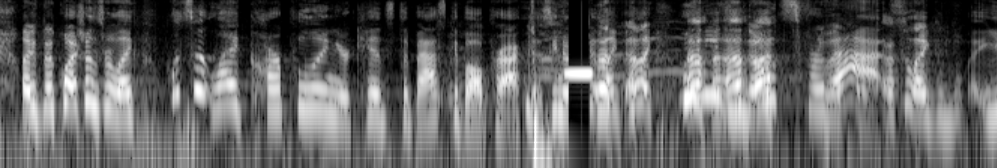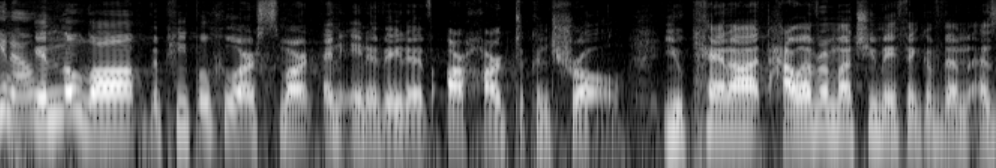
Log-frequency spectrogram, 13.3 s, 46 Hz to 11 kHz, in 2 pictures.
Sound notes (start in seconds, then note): 3.6 beep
